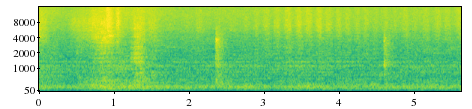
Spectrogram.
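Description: A wax crayon pressed down hard on paper, giving a steady dry rubbing rasp that runs continuously and fairly quiet, with a couple of sharper scratchy strokes along the way.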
